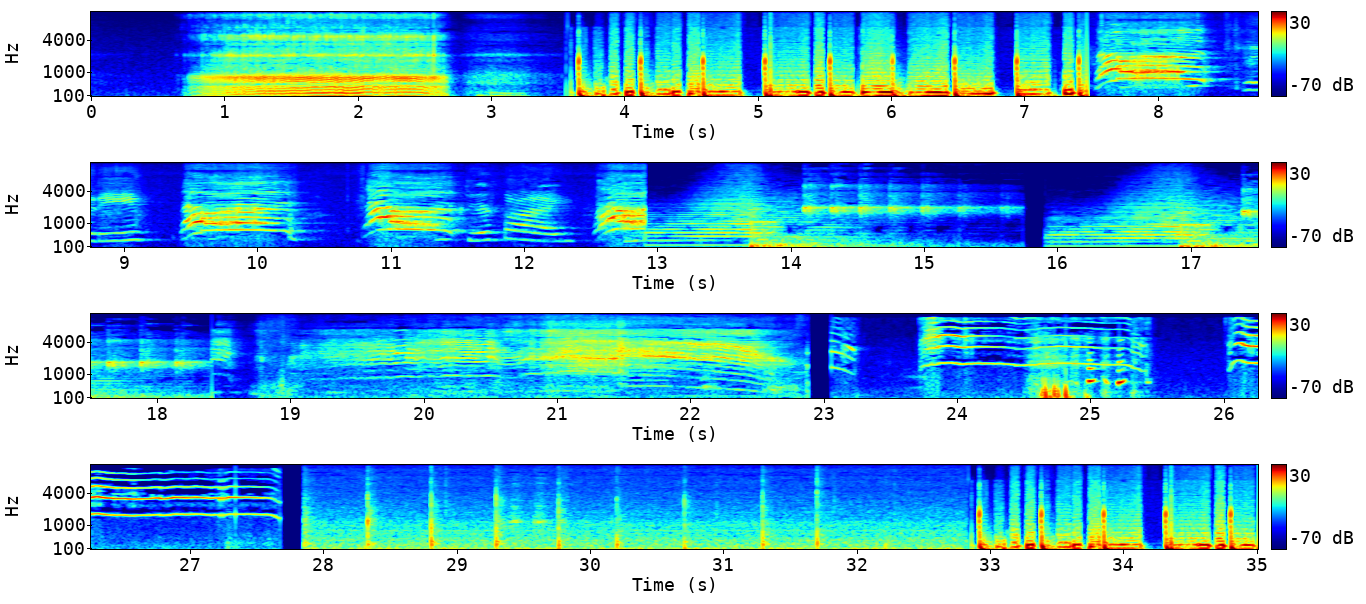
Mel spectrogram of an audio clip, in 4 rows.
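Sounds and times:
high-pitched cat cries: 19.0 - 27.7.

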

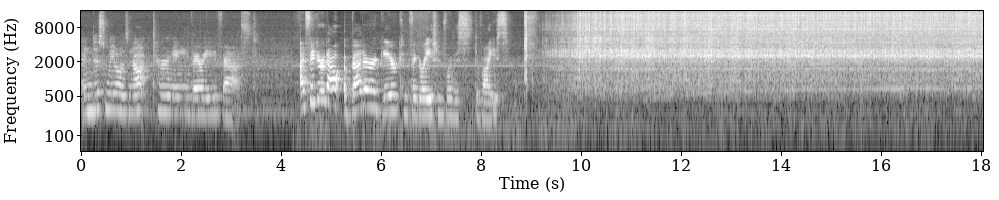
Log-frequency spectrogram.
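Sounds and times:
faint motor whine: 0.0 - 18.0
whirr of meshing plastic gears: 8.9 - 18.0.

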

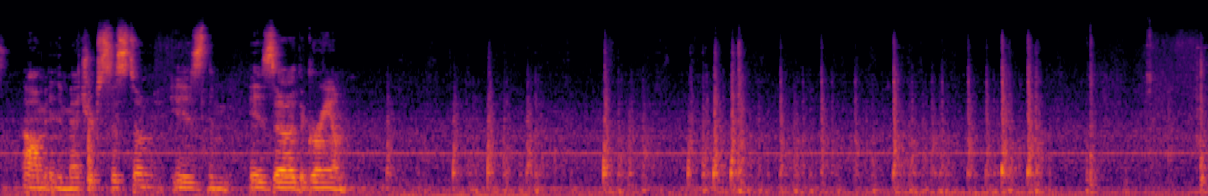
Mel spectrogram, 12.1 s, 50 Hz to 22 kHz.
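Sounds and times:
marker writing on a whiteboard: 3.8 - 11.0.

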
